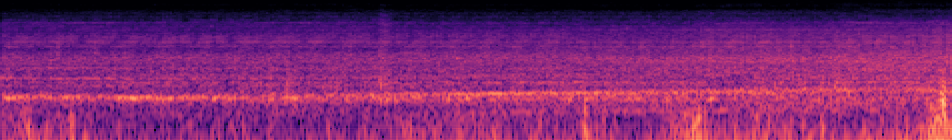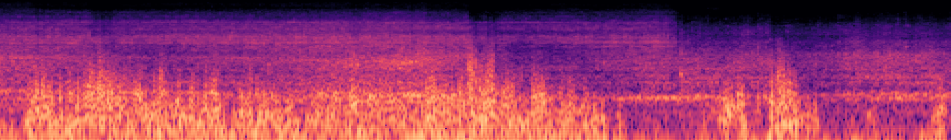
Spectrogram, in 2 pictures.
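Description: Wind buffets the microphone outdoors, growing louder partway through.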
